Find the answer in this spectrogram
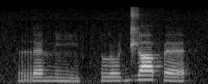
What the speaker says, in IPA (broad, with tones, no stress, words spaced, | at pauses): rɛ˨nĩ˨ | lo˨d͡ʒa˦fɛ˨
